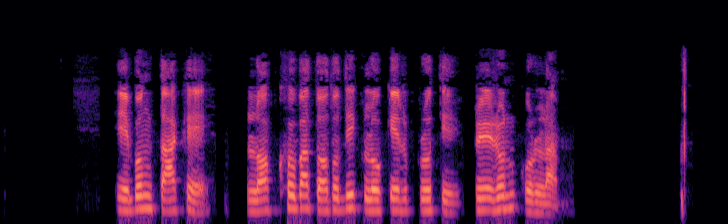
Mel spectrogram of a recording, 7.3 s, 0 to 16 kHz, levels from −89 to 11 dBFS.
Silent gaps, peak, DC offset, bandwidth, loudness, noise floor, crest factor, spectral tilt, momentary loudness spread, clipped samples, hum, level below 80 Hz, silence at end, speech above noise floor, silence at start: 2.17-2.47 s, 4.64-4.75 s, 5.75-6.79 s; -2 dBFS; under 0.1%; 7.8 kHz; -17 LUFS; under -90 dBFS; 18 dB; -4.5 dB/octave; 16 LU; under 0.1%; none; -62 dBFS; 0.45 s; over 73 dB; 1.15 s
